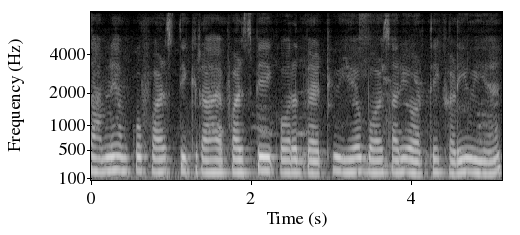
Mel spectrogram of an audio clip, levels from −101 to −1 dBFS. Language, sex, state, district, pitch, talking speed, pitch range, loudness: Hindi, female, Bihar, Gopalganj, 175 Hz, 220 wpm, 170-190 Hz, -27 LUFS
